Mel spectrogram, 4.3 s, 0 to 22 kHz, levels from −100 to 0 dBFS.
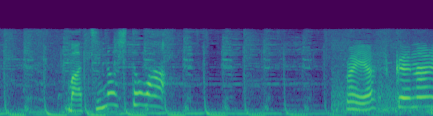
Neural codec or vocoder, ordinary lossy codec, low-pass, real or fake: none; none; none; real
